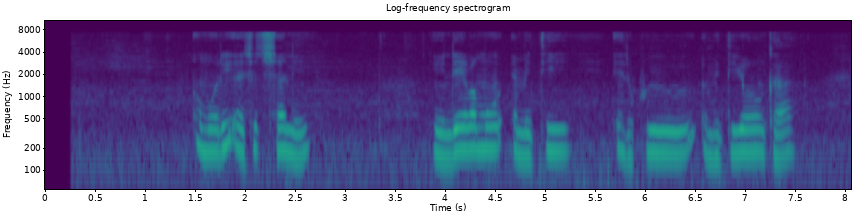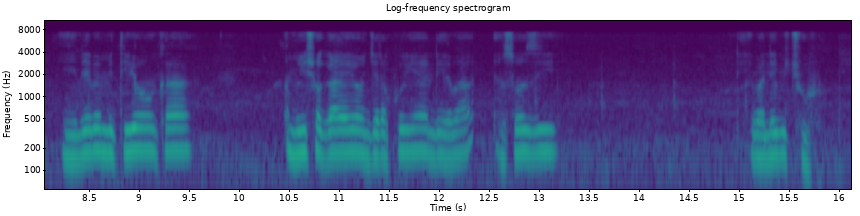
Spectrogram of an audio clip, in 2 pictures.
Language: Nyankole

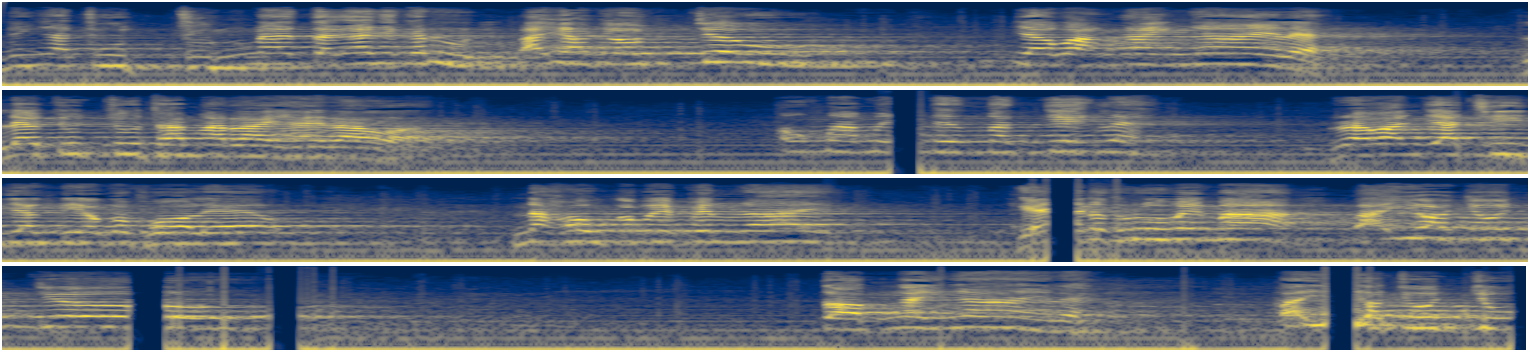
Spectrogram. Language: Malay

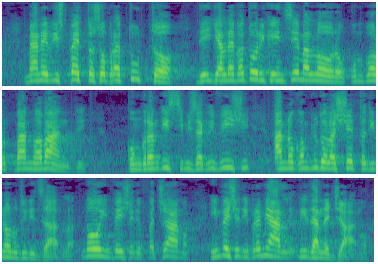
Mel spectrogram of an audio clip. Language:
Italian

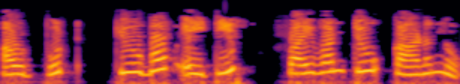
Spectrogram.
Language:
Malayalam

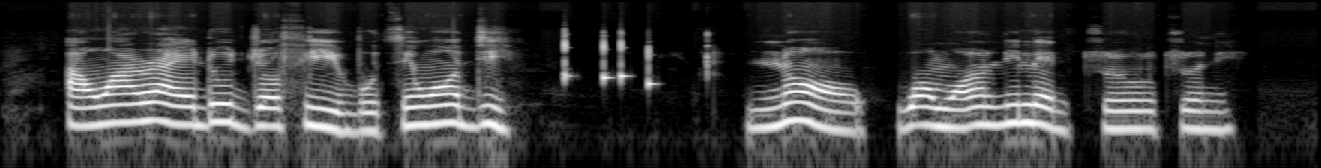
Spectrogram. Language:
Yoruba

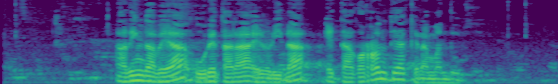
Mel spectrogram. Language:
Basque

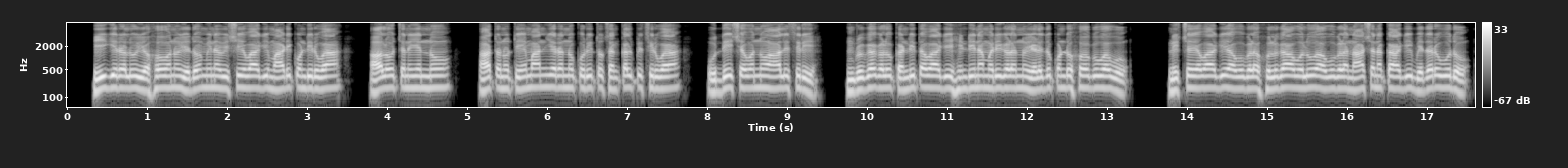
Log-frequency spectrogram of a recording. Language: Kannada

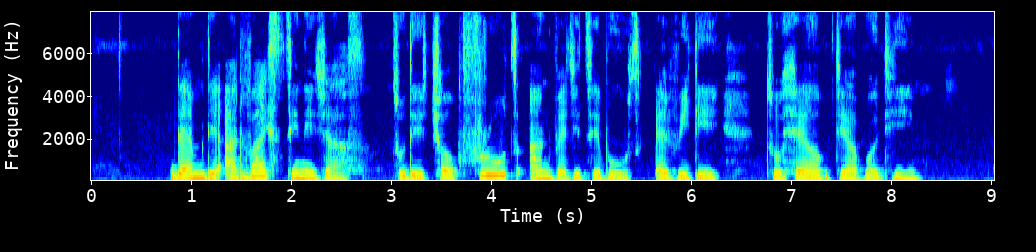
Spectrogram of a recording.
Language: Nigerian Pidgin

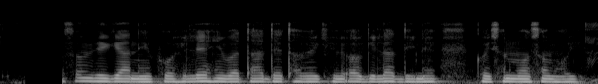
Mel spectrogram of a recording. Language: Bhojpuri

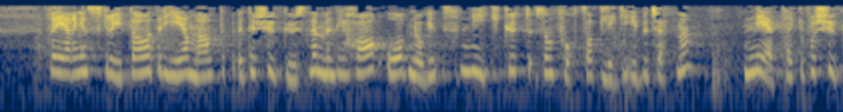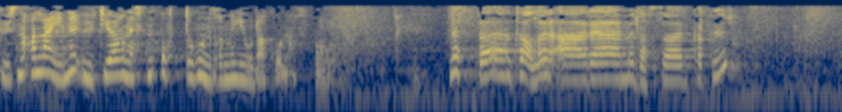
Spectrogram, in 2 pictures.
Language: Norwegian Nynorsk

